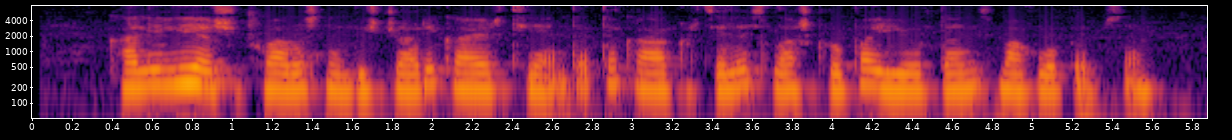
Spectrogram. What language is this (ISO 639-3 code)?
kat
